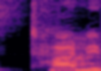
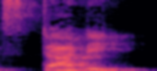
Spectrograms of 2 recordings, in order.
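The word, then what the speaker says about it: study: এই যে এখানে দেখুন, এখানে যদি বলি স্টাডি তাহলে কিন্তু হলো না, এখানে এখানে উচ্চারণটা কি হবে? স্টাডি, স্টাডি, অধ্যয়ন করা, কারণ কি এস এবং টি একসাথে এসছে, এই কারণে এটা বাংলা ট এর মতো উচ্চারণ হবে, টি এর উচ্চারণটা।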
